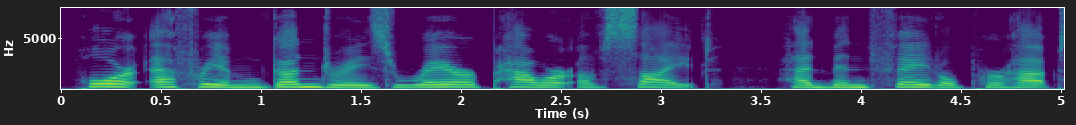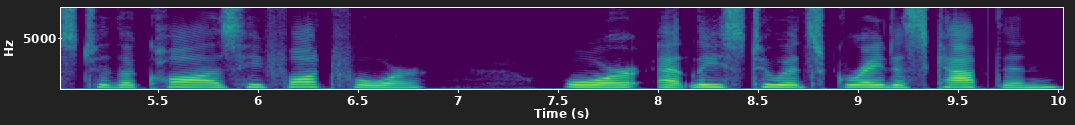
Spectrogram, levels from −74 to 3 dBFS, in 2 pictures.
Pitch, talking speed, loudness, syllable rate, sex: 225 Hz, 145 wpm, -17 LUFS, 3.7 syllables/s, female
